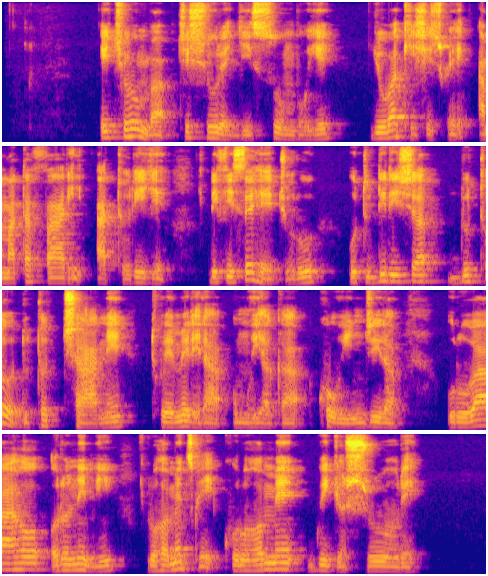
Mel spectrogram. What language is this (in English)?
Rundi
